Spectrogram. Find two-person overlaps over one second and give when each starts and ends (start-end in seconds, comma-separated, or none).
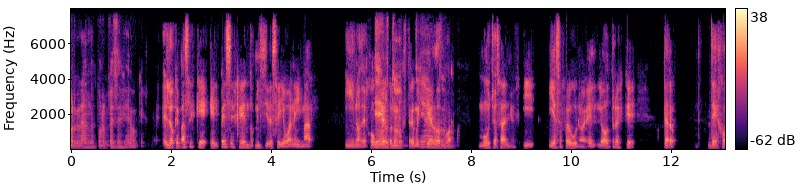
6.0-7.5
